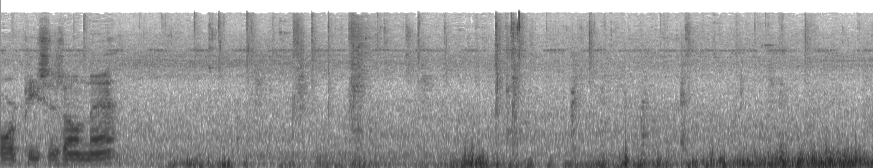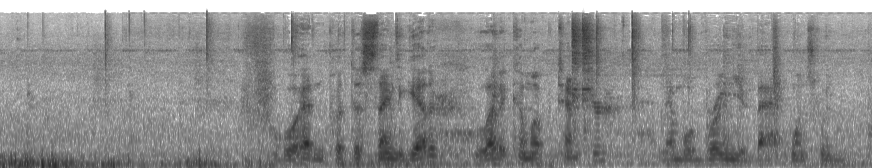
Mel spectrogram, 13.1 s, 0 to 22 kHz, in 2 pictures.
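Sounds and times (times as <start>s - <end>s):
wood knocking on coals: 1.4s - 12.8s.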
